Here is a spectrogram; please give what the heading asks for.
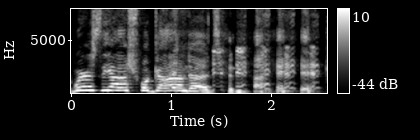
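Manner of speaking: high-pitched, drawn-out playful holler; mock yell. Husband jokingly yelling to his wife about the tea, mock yell. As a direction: call it out as a hammed-up yell to another room. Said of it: "like, yelling to my wife".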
